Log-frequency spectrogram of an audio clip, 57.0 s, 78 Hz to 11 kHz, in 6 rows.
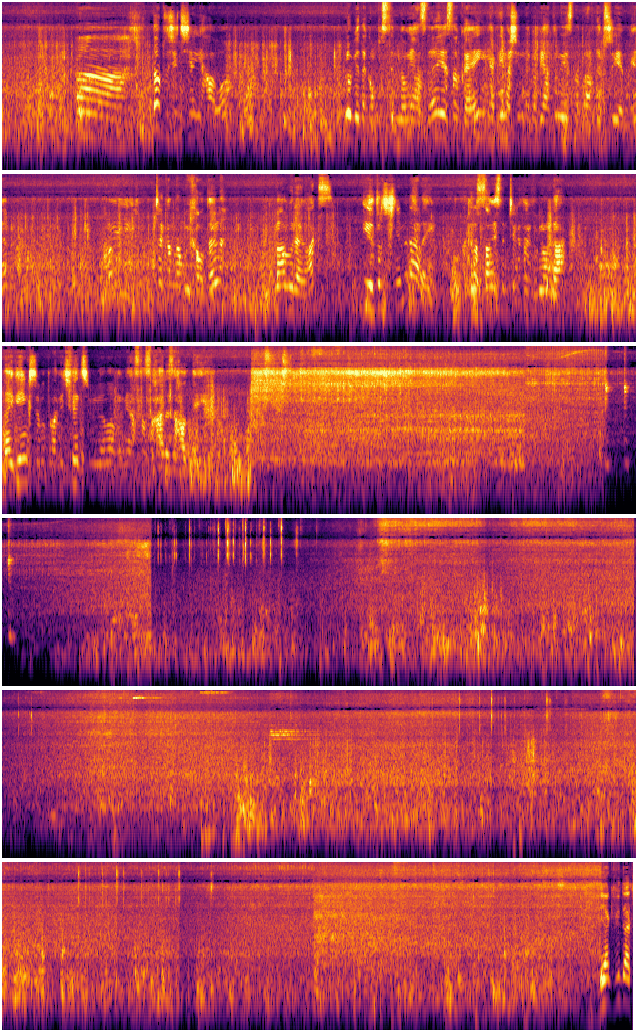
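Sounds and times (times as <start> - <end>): street traffic noise: 22.8 - 30.8, 38.0 - 47.2, 51.4 - 54.9.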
